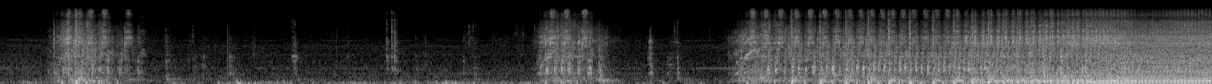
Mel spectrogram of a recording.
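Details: Small engine after a conversion, after opening the fuel shutoff and priming: catches after a few tries, then settles into a fast even patter near four beats a second, running cleanly.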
